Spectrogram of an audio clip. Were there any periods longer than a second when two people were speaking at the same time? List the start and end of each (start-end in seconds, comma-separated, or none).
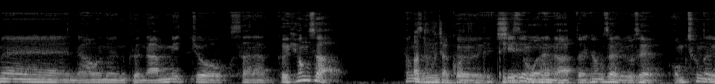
4.1-5.7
